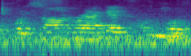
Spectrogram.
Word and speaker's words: Poisson: I mentioned to you before that you have this thing called a Poisson bracket, or Poisson. I'm not a fan of French pronunciations.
